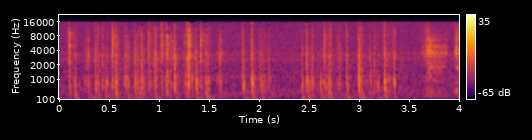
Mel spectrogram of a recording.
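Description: Typing on a computer keyboard: a quick, irregular run of key clicks that thins out in the second half.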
